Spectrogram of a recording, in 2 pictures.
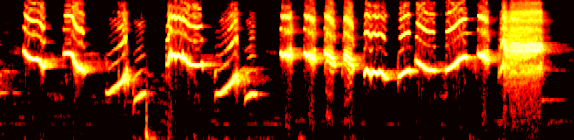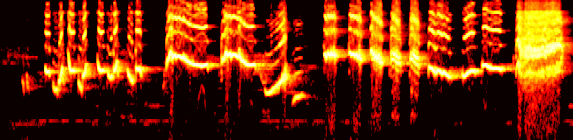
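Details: Long run of vigorous Oriental magpie-robin (Kacer) song, aimed at provoking a silent Kacer to sing. Rapid repeated whistled phrases with sharp upslurs, broken by two loud harsh rasping notes.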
